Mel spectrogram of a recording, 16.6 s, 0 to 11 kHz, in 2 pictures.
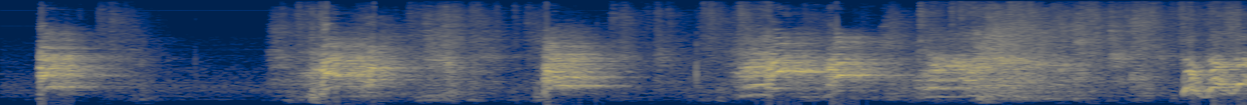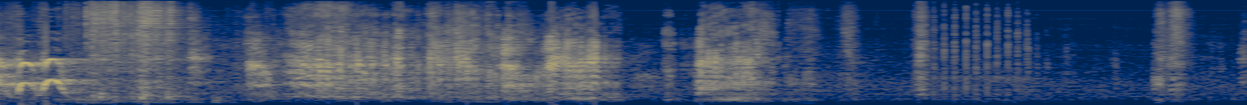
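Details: Jasper and Jaclyn, a pair of roughly two-year-old Jack Russell Terriers, wound up and romping through snow in Lenexa the day after Christmas 2009; harsh, noisy play growls and barks come in long rough bursts, with people talking.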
